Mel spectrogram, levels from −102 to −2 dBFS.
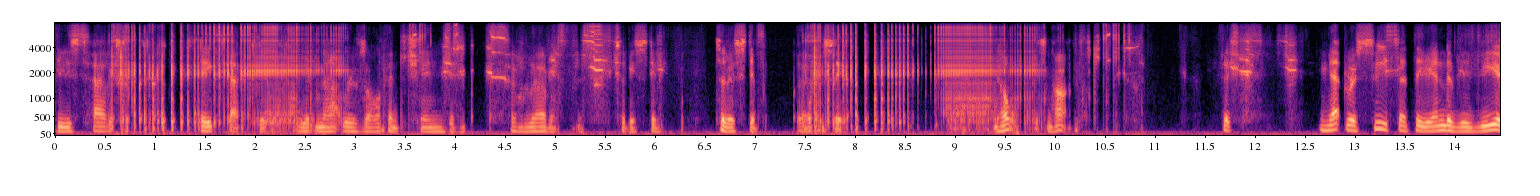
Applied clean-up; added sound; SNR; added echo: neural diffusion model UNIVERSE++.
